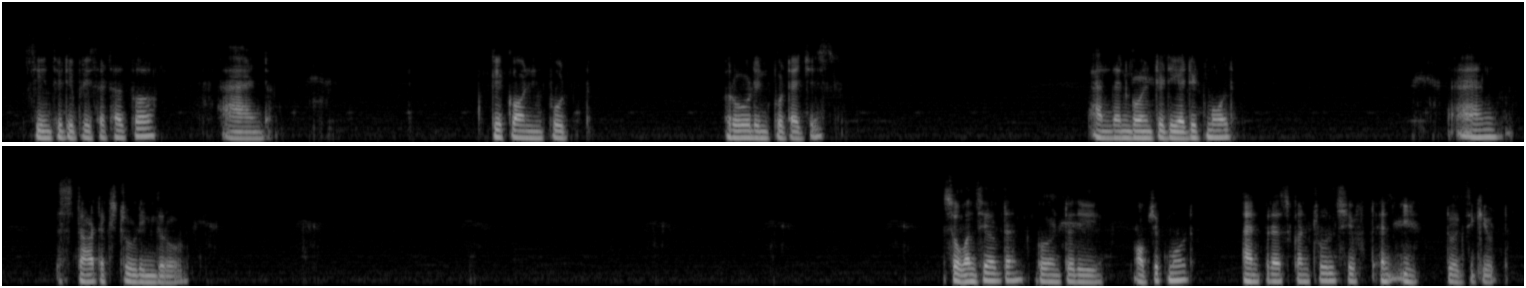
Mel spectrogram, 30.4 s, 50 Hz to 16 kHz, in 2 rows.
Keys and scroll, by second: 11.4 Tab, 15.9 e, 17.4 e, 20.6 e, 23.1 e, 25.6 Tab, 28.9 ctrl+shift+e.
